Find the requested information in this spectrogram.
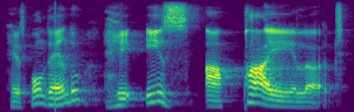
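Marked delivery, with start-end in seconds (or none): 1.1-3.4 slow model answer. Shown as a demonstration. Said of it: "slow model answer".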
